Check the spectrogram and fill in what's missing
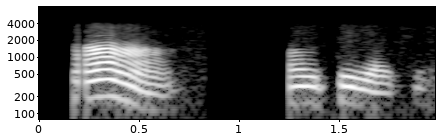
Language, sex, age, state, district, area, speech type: Odia, female, 45-60, Odisha, Bargarh, rural, conversation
